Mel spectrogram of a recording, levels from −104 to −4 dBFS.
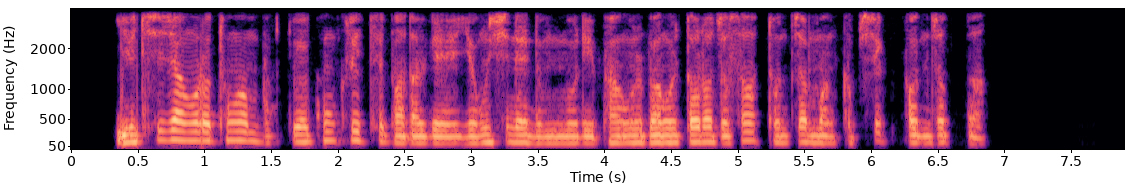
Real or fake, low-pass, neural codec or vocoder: fake; 3.6 kHz; codec, 16 kHz, 8 kbps, FreqCodec, larger model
